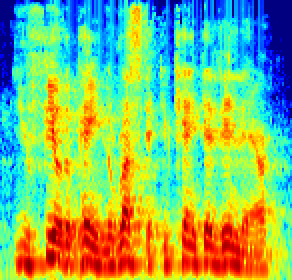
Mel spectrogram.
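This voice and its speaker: A man at a medium pitch, with audible room echo. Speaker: music commentary vlogger. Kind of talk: casual monologue.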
